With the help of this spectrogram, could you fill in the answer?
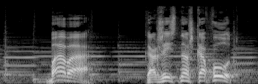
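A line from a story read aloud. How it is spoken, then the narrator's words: Shouting. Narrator (Russian): крикну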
